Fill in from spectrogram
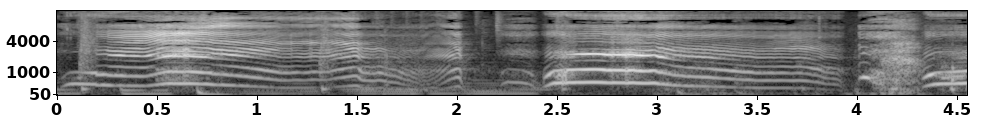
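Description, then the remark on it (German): A baby wails loudly in two long, strained bursts with a brief gasping pause between them, the cries rising and falling in pitch. “Naja, erstmal ist es nervig, oder? So Babygeschreie, zumal wenn es nicht das eigene ist”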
